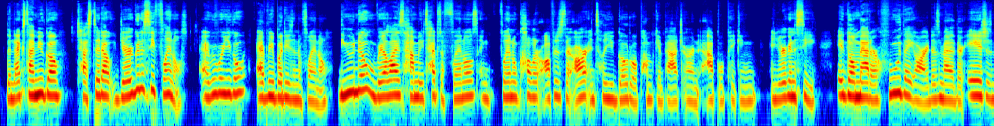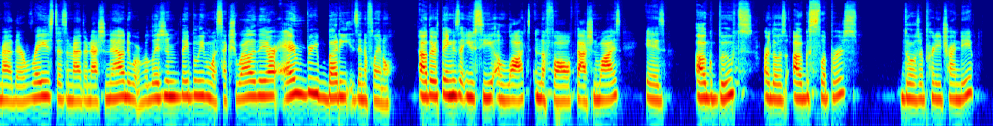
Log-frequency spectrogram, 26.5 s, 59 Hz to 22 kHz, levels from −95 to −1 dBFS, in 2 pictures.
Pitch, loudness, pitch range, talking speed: 230 Hz, -16 LUFS, 210-250 Hz, 240 wpm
